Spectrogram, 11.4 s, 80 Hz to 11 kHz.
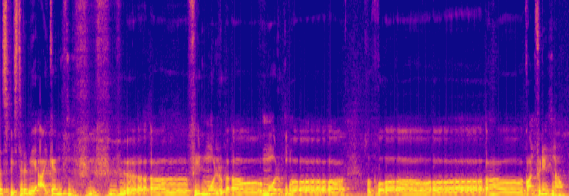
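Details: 24-year-old man with non-fluent speech since childhood, after one week of speech therapy for stammering, with prolonged, slowed speech: stuttering.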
